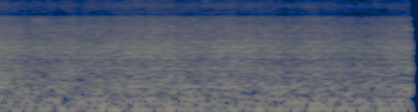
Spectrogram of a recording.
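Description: A steady hiss with no rhythm or pitch, running evenly at a moderate level.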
